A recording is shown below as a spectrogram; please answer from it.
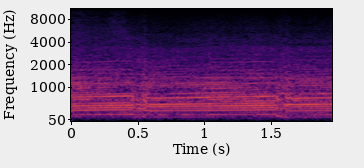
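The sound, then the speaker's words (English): A Cadillac race car's big engine purrs during a sports car endurance race at Daytona, a loud, steady, deep drone of layered tones with brief dips in pitch, heard without talk. “the big engine of the Cadillac then, purring away”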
